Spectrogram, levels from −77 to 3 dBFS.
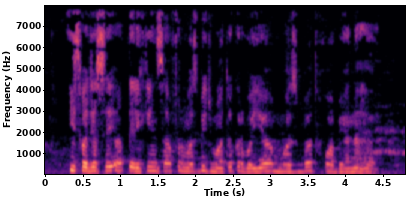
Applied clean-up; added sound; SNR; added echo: none; none; none; none.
